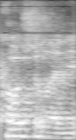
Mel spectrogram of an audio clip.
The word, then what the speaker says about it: Koszalin: I guess the city you were playing in is Koszalin. Is that correct? Yeah, Koszalin. Yeah. That's how they pronounce it.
